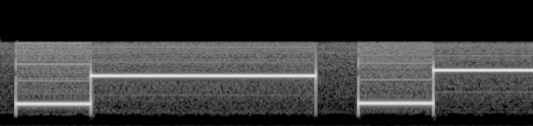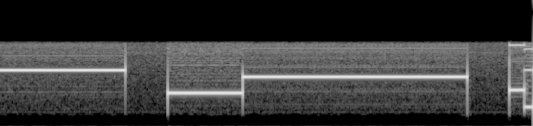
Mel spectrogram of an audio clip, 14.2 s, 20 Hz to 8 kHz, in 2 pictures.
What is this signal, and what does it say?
Two-tone page, heard as a one-second tone, then a three-second tone, about 550 then 1250 Hz, about 570 then 1430 Hz, about 810 then 1220 Hz. It is heard from 0.2 to 13.3 s.
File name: pager / 29 FIRE / wcalert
